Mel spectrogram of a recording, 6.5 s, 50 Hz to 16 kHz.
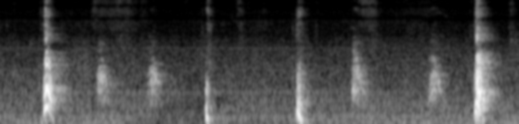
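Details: Hendo, a two-year-old Pomeranian puppy born 20 August 2021, barking indoors on his birthday: sharp separate barks with softer yips between them, about eight calls in six seconds, in an otherwise quiet room.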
